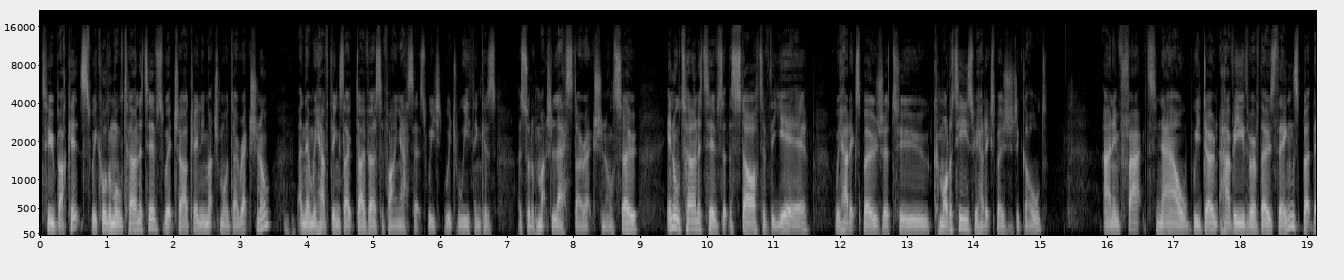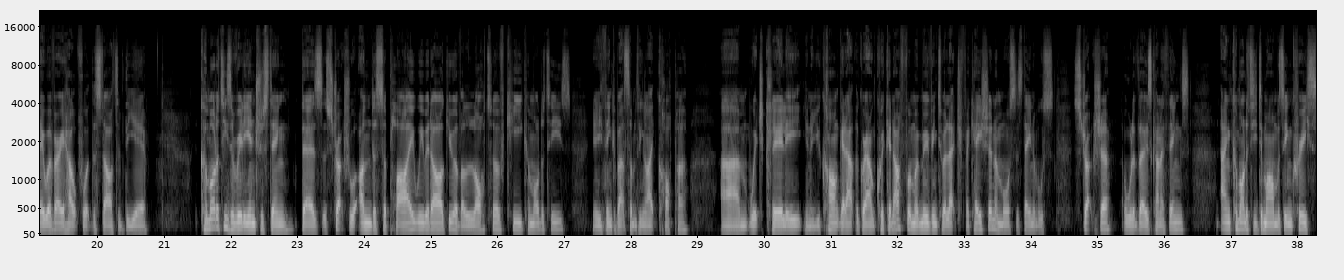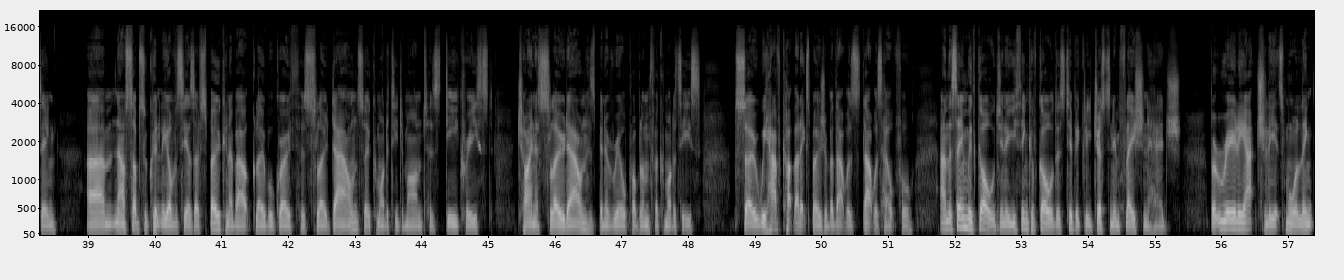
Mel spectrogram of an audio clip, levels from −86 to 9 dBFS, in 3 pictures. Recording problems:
none

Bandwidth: 16 kHz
